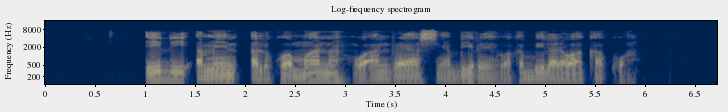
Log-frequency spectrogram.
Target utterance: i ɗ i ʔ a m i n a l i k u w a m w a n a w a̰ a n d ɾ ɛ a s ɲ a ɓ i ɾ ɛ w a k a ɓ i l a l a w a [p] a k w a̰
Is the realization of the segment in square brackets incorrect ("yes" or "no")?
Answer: yes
